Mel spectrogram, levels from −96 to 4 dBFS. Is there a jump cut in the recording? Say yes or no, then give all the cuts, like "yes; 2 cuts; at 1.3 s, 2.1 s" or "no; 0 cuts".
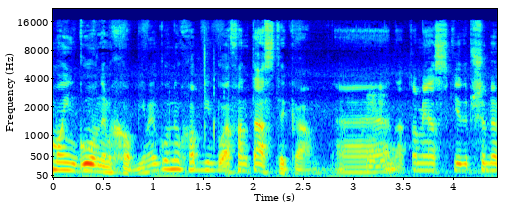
no; 0 cuts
